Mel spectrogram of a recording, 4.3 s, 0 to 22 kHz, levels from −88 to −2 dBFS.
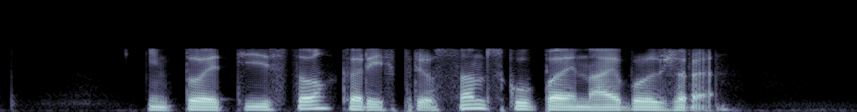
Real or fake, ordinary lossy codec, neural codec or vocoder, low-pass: fake; none; autoencoder, 48 kHz, 32 numbers a frame, DAC-VAE, trained on Japanese speech; 3.6 kHz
